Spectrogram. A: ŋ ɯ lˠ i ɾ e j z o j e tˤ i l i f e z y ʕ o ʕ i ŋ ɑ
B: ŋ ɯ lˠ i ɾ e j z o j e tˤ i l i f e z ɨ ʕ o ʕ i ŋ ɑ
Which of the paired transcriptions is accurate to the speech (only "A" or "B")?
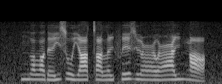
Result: A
